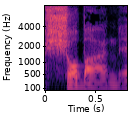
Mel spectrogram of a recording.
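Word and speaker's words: Siobhan: mole named Shoban S I O B H A N I think that's how it's, it's pronounced is Shoban and uh eventually this mole person uh,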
